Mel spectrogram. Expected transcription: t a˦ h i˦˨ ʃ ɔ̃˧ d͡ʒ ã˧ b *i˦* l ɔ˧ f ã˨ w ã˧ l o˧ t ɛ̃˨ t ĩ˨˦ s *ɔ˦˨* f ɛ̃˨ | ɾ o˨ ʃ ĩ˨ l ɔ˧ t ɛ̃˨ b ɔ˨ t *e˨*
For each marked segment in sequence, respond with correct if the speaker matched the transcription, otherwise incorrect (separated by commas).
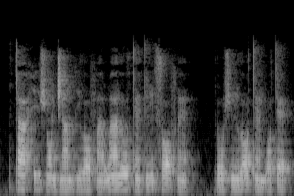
incorrect, incorrect, incorrect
